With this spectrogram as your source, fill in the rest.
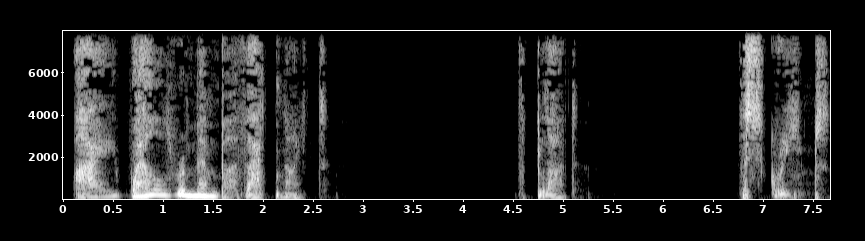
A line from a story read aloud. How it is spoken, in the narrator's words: her words fell to a whisper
